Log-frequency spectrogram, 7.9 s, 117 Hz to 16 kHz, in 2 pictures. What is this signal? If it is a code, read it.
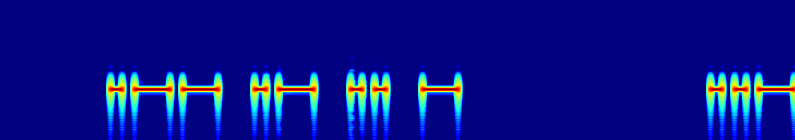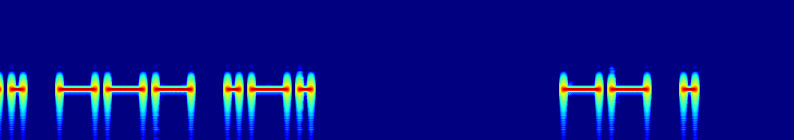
Morse code, heard as a keyed tone, about 20 wpm, 700 Hz. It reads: WAIT FOR ME
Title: 3x Word-Spacing - Sentences from Top 500 Words - 20wpm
